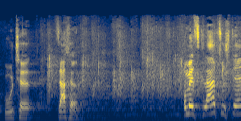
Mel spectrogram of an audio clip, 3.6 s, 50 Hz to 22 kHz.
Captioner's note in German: Beifall BÜNDNIS 90/DIE GRÜNEN und CDU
